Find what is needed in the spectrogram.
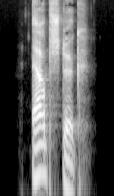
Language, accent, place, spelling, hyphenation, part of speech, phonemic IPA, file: German, Germany, Berlin, Erbstück, Erb‧stück, noun, /ˈɛʁpˌʃtʏk/, De-Erbstück.ogg
- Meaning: heirloom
